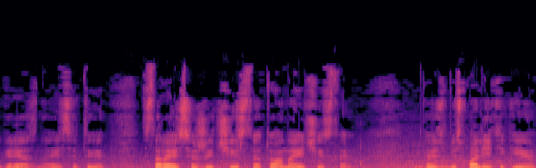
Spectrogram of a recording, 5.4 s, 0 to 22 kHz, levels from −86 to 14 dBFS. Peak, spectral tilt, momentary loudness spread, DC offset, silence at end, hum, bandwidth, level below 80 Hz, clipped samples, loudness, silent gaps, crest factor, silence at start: -4 dBFS; -5 dB/octave; 13 LU; under 0.1%; 0 s; none; 14 kHz; -40 dBFS; under 0.1%; -21 LUFS; none; 16 dB; 0 s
